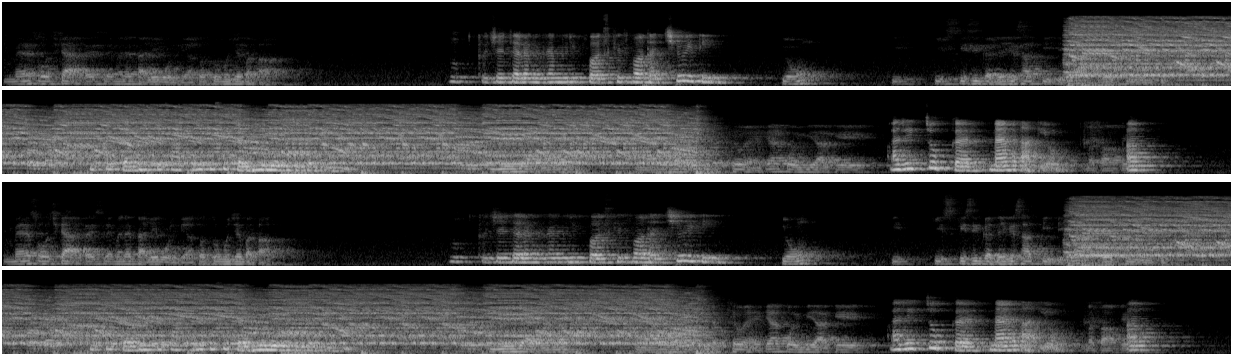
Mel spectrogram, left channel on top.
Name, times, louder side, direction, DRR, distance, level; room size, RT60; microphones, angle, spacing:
voice 1, 0.0-2.7 7.8-8.1 8.9-9.0 9.3-11.7 17.2-18.1 18.6-20.9 23.1-23.6, right 1 dB, 80° right, 0 dB, 1.3 m, -32 dB
voice 2, 4.5-7.2 13.2-15.8 21.1-22.9 23.5-23.6, equal, 75° left, 3 dB, 1.8 m, -23 dB
sound 1, 10.6-19.3, left 2 dB, 55° left, 2.8 m, -23 dB
13.5 x 4.5 x 8.3 m, 1.1 s
head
